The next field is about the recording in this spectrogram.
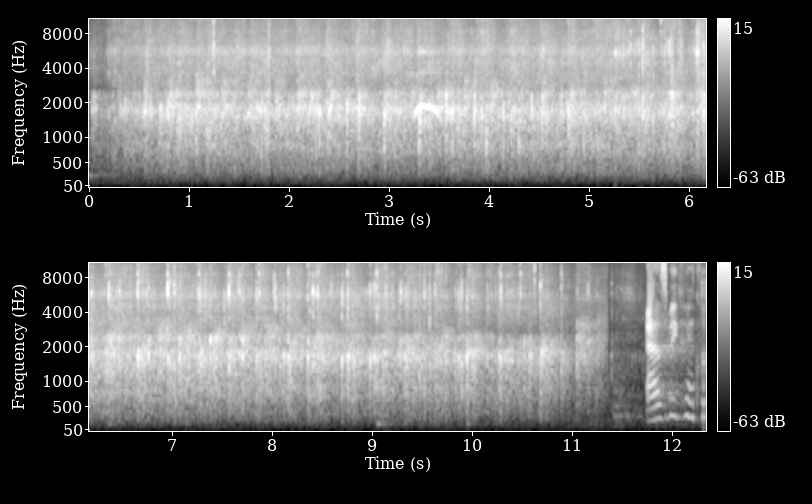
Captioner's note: applause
